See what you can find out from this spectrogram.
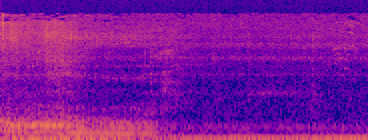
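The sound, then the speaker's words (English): A dog growls in a low, rough rumble that holds for about a second, then fades into quiet hiss. “The dog is growling at nothing.”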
